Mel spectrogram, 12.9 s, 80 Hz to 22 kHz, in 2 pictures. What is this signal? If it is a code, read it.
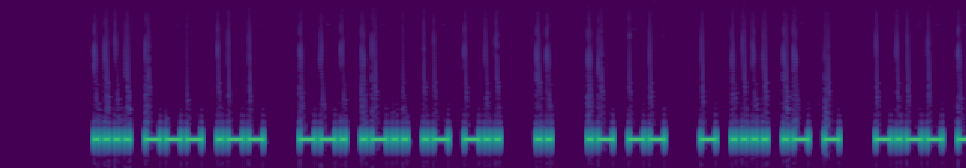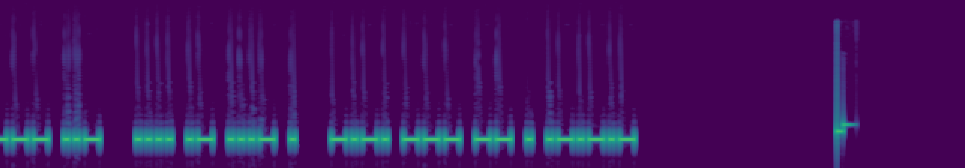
Morse code, heard as a keyed tone, about 34 wpm, 700 Hz. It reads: HOW GLAD I AM THAT YOU HAVE COME.
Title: Sentences from Top 1000 Words - Review Part 2 - 35wpm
